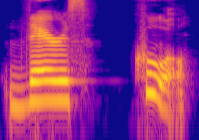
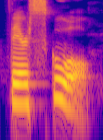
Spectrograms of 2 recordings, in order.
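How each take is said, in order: First: The s is attached to the first word. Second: The phrase is said quickly without a break. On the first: "I've written it as theirs cool" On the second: "And now let's say it faster"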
